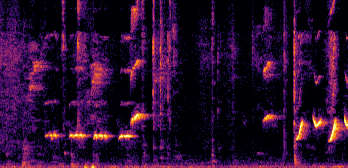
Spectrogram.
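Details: Greater green leafbird in full song, mixing flat whistled notes, scattered clicks and high thin phrases, ending in a few loud rising slurred whistles; soft low background noise throughout.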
